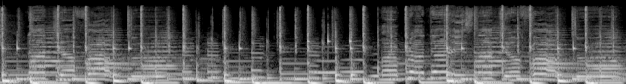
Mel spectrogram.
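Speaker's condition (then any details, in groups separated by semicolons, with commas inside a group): No condition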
